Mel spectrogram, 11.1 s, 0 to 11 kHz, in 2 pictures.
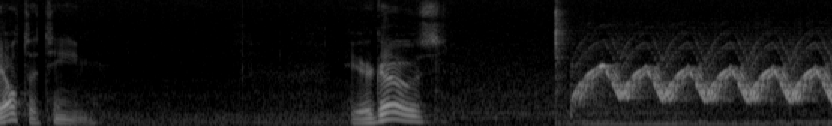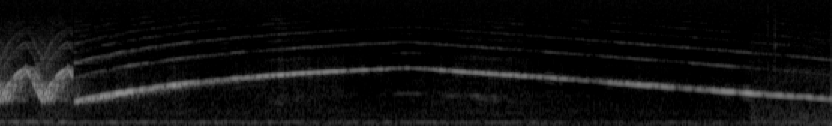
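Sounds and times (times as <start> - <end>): faint low hum: 0.0 - 11.0
electronic siren: 3.8 - 11.0.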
